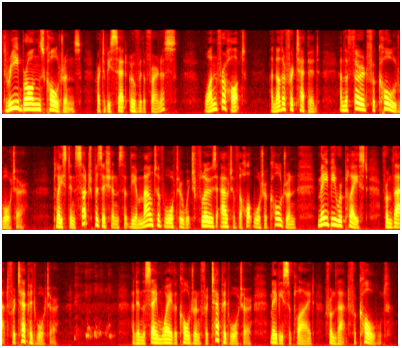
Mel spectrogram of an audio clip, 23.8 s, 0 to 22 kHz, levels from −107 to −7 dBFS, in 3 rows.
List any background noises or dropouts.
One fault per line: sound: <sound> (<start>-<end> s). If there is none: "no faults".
sound: laugh (17.3-18.2 s)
